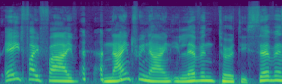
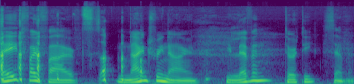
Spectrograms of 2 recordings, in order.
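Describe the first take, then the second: First: It is said in a plain voice. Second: It is said in a sultry, seductive voice.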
